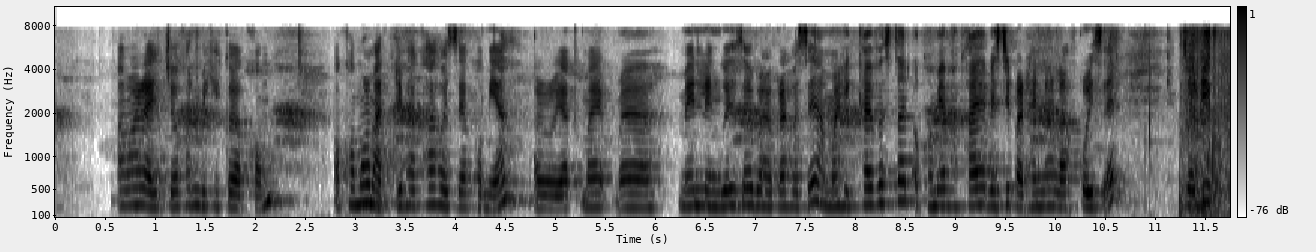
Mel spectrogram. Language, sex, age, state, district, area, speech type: Assamese, female, 30-45, Assam, Dibrugarh, urban, spontaneous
